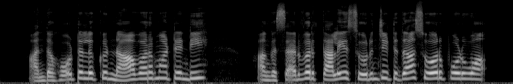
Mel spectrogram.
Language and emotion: Tamil, disgusted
